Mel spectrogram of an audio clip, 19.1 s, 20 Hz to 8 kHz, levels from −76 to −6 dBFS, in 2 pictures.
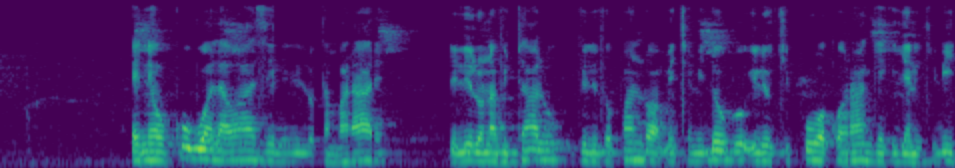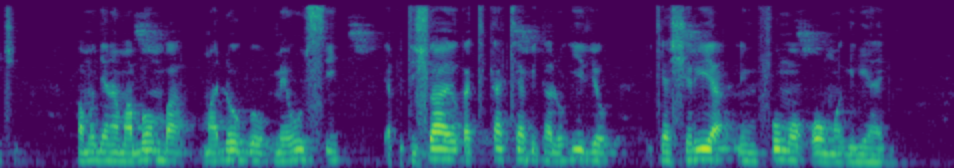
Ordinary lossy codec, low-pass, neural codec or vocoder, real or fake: MP3, 48 kbps; 7.2 kHz; none; real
